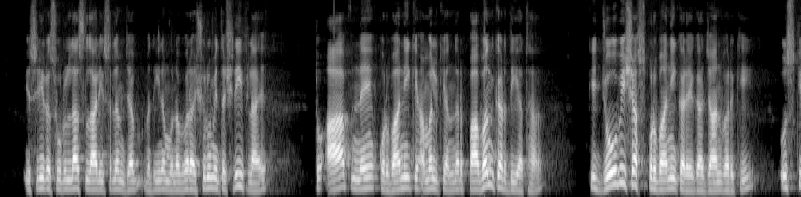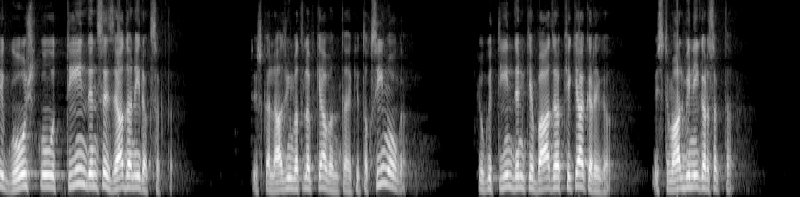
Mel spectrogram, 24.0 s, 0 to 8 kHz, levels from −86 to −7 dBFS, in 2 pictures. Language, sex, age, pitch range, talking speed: Urdu, male, 40-59, 130-170 Hz, 180 wpm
